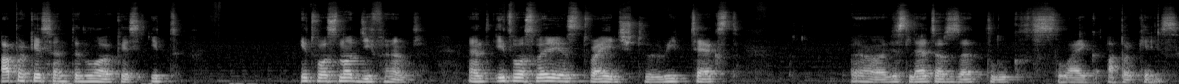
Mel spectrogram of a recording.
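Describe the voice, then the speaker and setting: Over music in the background, a man with a non-native accent speaks very slowly. His pitch is fairly high and his intonation fairly even. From Ukraine. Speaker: type designer. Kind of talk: conference lecture.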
